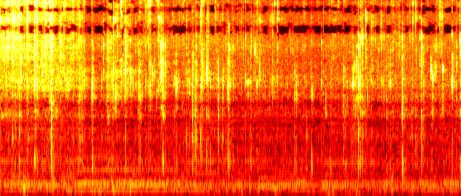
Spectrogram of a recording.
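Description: Diced onions and jalapeños hitting hot oil in a cast-iron pot: a loud rush of sizzling as they go in, easing after about a second into steady frying with scattered crackles and pops.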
